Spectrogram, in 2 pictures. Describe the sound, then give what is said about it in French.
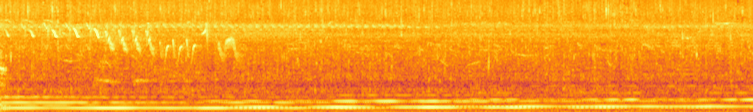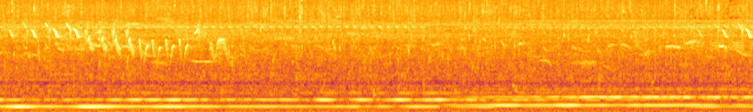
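Continuous flowing water hisses steadily beneath a sustained low, humming drone, with brief high chirps twice; no one speaks. “Laissez votre paysage intérieur se déployer en cherchant d'où provient le son de l'eau qui coule.”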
